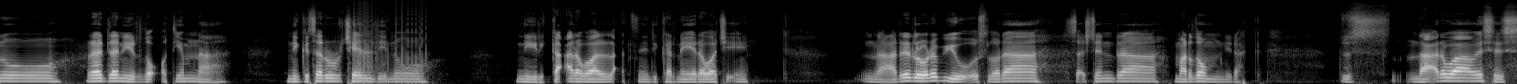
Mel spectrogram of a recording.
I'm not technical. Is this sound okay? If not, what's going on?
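No. From 3.48 to 4.30 s the speech takes on a robotic 50 Hz buzz. This is buffer tearing: the playback system is reading audio while it's still being written, so each small chunk briefly repeats a sliver from a moment earlier. Unlike steady electrical hum, the buzz appears only while there's sound.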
